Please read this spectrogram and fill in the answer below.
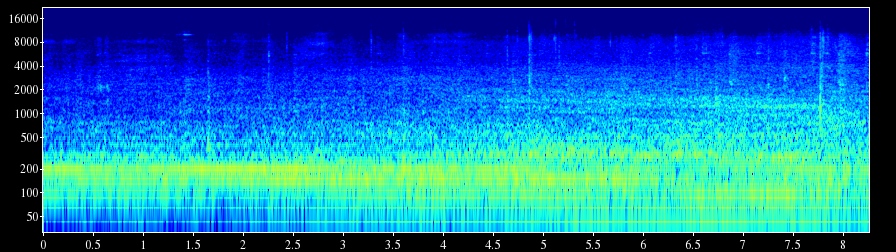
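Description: Motor yacht's diesel engines running at low speed: a steady low hum made of several fixed pitches, under an even hiss.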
